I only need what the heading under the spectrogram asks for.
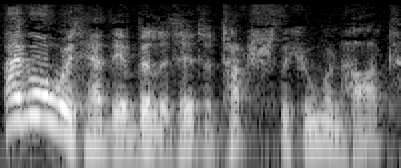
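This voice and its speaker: Husky, swooping old English gentleman schemer. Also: mid-range voice, huge pitch swings, fast. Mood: urbane, scheming. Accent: English upper-class. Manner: urbane, florid, self-assured. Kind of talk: radio comedy drama acting.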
